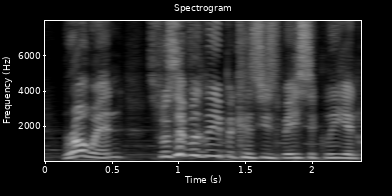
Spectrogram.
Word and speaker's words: Rowan: pretty much no utility offensive support quite like Ruan Rowan why can't I say his name right Rowan specifically because he's basically an ultimate energy battery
